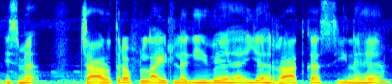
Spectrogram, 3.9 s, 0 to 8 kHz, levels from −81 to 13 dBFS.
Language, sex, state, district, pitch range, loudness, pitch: Hindi, male, Jharkhand, Deoghar, 165-185 Hz, -14 LUFS, 175 Hz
